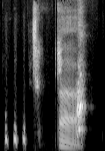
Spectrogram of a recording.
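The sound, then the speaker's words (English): A dog barking at shadows outside gives three quick, soft low woofs in a row, then a short pause and one longer, louder drawn-out bark. “And I got a dog barking at freaking nothing right now.”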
